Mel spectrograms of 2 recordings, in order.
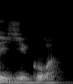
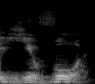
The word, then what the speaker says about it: его: Two exceptions when it's not at the end of the adjective is его for him. I don't say его, I say его.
